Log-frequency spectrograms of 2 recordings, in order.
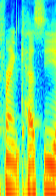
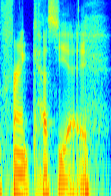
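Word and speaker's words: Franck Kessié: kessie uh i think i've heard it pronounced frank kessie and also frank cassier kessie sounds cooler yeah it could be frank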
